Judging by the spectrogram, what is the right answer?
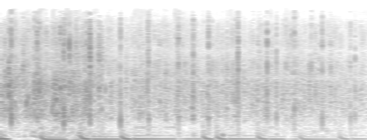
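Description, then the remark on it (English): An audience applauds steadily to welcome guest Ian Humphreys, former Ulster rugby fly half, many hands clapping in a dense, continuous patter with scattered sharper claps throughout, fairly loud, with no talking over it. “Folks, give a round of applause.”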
